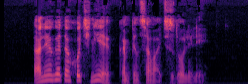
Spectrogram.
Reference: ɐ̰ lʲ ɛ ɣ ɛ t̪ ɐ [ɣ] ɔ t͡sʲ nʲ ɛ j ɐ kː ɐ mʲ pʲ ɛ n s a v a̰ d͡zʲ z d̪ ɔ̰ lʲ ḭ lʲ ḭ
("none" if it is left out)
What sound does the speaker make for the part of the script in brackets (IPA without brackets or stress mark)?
x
